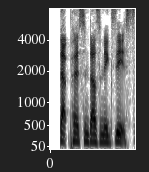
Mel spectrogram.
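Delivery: plain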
